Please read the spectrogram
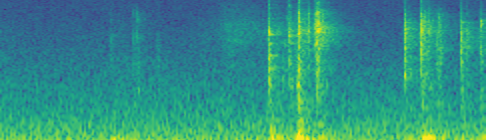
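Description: Computer keyboard being typed on: a single keystroke about two-thirds of a second in, then a quick cluster of several keystrokes about a second and a half in.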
